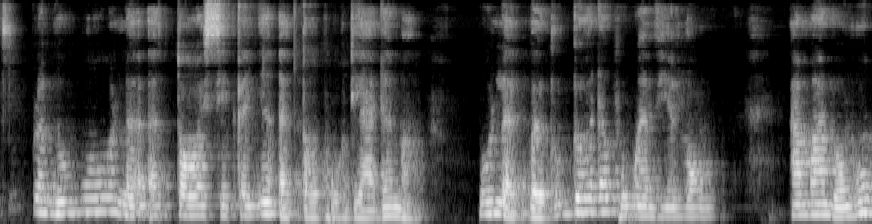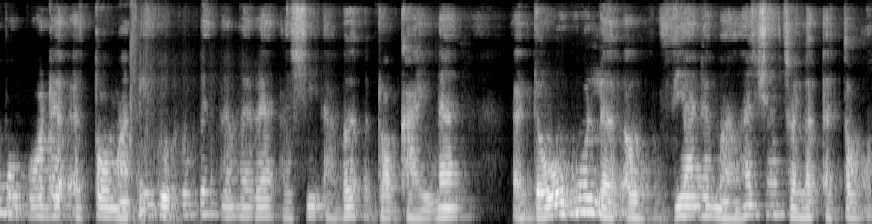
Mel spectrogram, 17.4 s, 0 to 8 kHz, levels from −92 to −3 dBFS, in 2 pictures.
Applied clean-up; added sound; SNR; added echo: neural mask model DeepFilterNet 3.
